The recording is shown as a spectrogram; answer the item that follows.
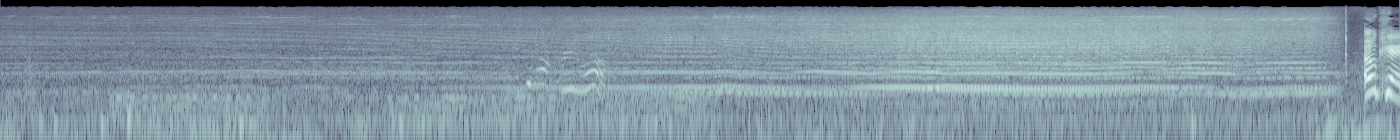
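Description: Small quadcopter drone (DJI Spark) flying in follow mode, its propellers giving a steady pitched hum that swells as it passes close, loudest about ten seconds in, then fades.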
